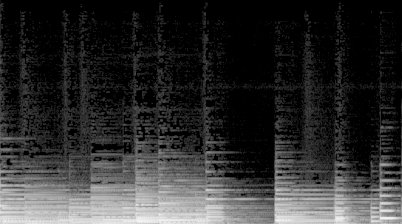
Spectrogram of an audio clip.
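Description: Background piano music: struck chords that ring on, dying away almost completely about four seconds in before new chords begin.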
